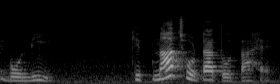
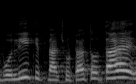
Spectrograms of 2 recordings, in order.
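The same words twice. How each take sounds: First: Read with a pause after the first word. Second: Read quickly straight through without any pause. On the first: The speaker calls it right. "विराम चिन्हों के साथ जब हम इसको पढ़ेंगे" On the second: The speaker calls it wrong. "ना मैं बीच में रुकी, ना मैंने किसी भी विराम चिन्ह का प्रयोग किया"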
